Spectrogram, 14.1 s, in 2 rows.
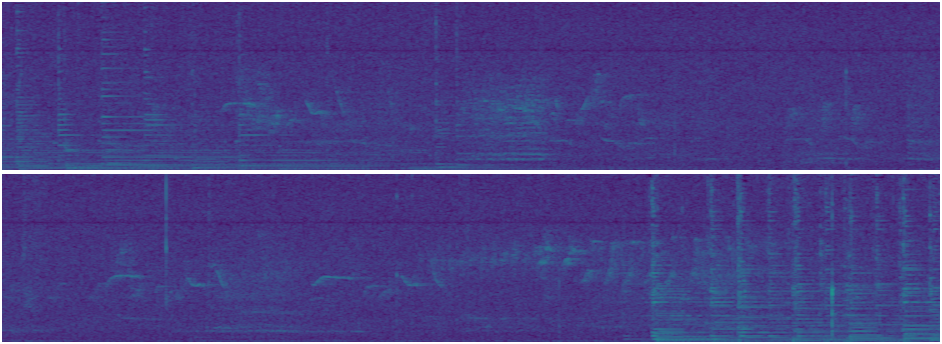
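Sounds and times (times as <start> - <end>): low steady hum: 0.0 - 14.0
faint bird chirps: 0.8 - 13.2.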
